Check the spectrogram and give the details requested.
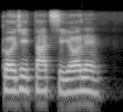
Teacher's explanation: I'm putting a little bit of an S between the T and the I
